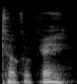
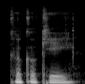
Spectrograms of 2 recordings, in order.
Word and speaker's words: CocoCay: But I guess the Bahamas dialect pronounces C-A-Y, which an American might read as K. It's pronounced as key.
